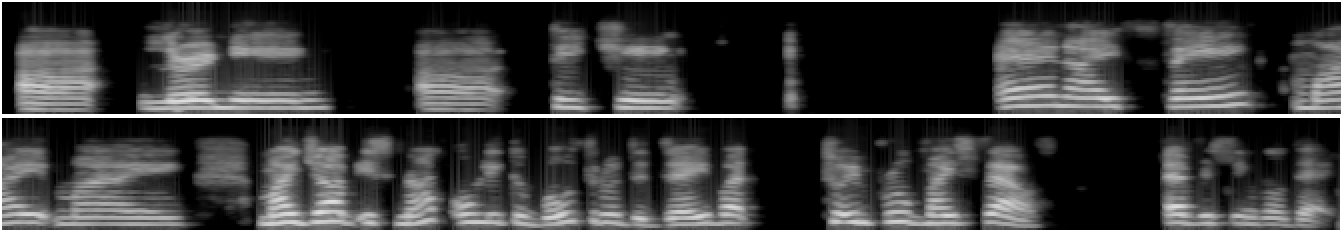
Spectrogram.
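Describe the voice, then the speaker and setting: An exchange teacher from the Philippines, speaking with a Filipino accent, gives an earnest, encouraging motivational talk about her experience in an online meeting, often pausing and using fillers. Her voice is a little high. The video-call recording is muffled but has no echo.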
